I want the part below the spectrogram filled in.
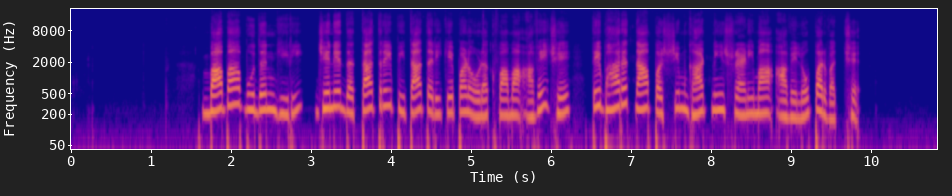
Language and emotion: Gujarati, neutral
